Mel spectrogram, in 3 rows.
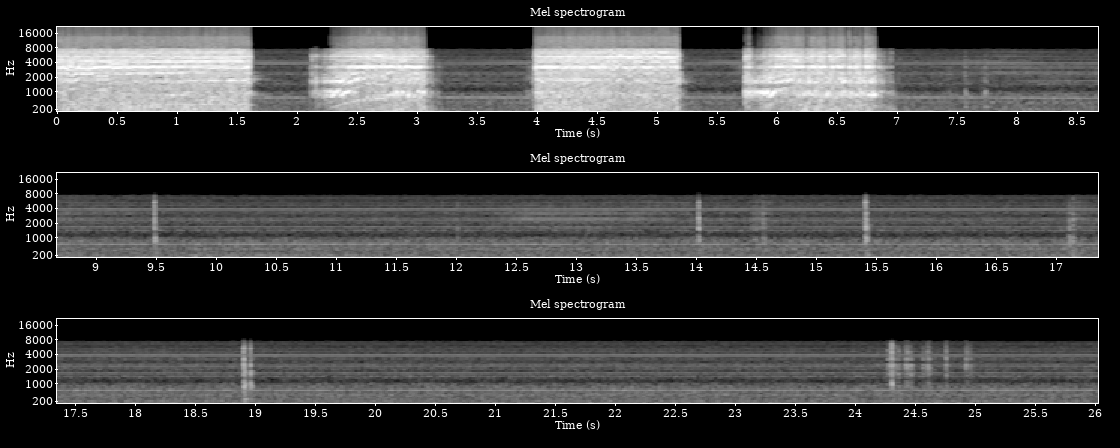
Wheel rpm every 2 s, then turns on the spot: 80, 40, 60, 30, 0, 0, 0, 0, 0, 0, 0, 0, 0.
none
